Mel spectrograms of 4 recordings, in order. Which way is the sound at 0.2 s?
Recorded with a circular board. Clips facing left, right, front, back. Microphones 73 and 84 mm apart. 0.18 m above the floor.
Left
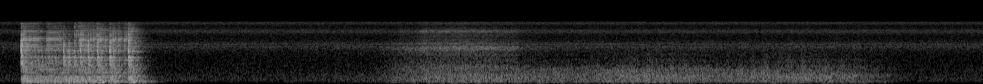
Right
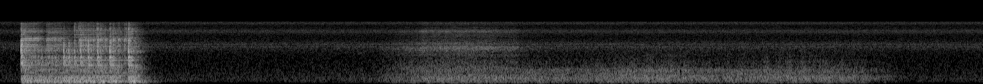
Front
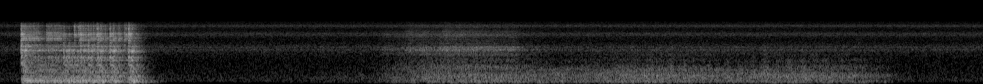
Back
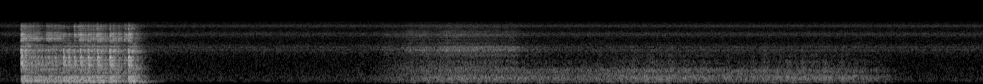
175° right.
